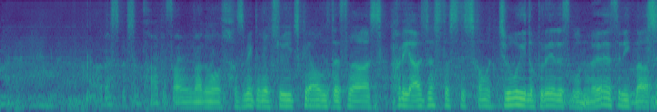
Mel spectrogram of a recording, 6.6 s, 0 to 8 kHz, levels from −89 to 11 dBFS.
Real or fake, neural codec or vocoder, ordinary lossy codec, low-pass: fake; codec, 16 kHz, 1 kbps, FunCodec, trained on LibriTTS, 50 frames a second; none; none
